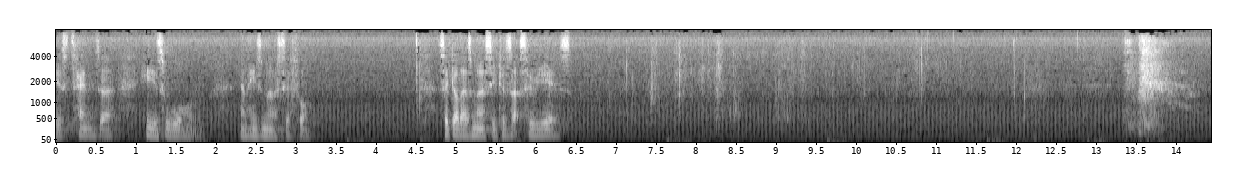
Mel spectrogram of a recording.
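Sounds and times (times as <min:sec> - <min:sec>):
speech: 0:00.0 - 0:03.3, 0:04.8 - 0:06.6
sneeze: 0:13.4 - 0:14.3.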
